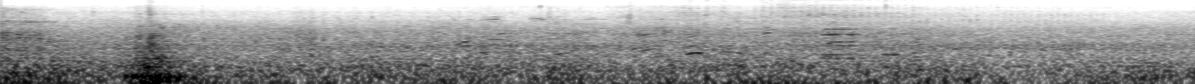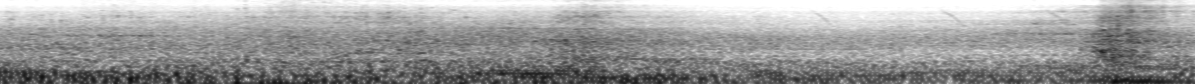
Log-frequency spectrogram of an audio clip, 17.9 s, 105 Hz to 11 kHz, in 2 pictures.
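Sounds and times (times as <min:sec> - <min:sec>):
train rumbling over bridge: 0:00.0 - 0:03.4.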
